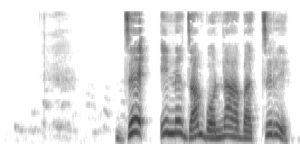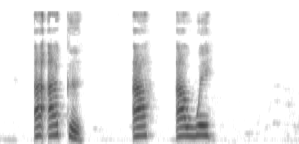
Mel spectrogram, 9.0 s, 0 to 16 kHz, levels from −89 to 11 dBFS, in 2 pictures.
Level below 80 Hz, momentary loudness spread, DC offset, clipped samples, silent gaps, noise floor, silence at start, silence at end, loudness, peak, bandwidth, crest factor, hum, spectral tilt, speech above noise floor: -74 dBFS; 11 LU; under 0.1%; under 0.1%; none; -82 dBFS; 1.75 s; 1.35 s; -23 LUFS; -4 dBFS; 12 kHz; 22 dB; none; -3.5 dB/octave; 60 dB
